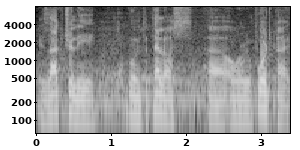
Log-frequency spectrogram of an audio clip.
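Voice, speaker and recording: A man speaks at a medium pitch with fairly even intonation and a moderate pace. Noticeable background noise and audible room echo surround him. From southern Belize, Maya community. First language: Q'eqchi' Maya. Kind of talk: interview. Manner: halting.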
